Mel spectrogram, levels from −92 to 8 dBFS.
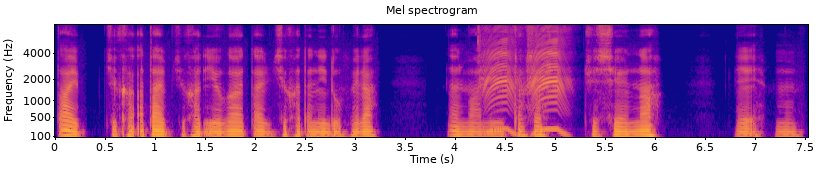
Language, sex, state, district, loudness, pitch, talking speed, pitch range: Mizo, male, Mizoram, Aizawl, -21 LUFS, 90 Hz, 145 wpm, 90-95 Hz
